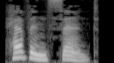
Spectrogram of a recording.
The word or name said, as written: heaven-sent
